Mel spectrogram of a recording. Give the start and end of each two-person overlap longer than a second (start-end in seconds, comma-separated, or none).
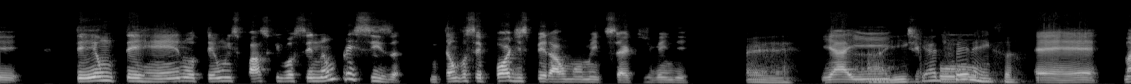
8.5-9.9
